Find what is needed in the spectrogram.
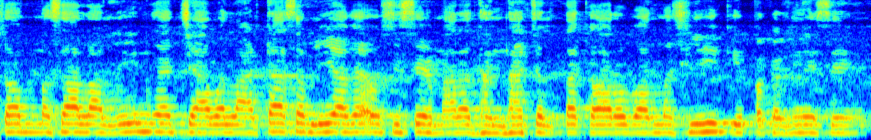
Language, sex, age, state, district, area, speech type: Hindi, male, 60+, Uttar Pradesh, Hardoi, rural, spontaneous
